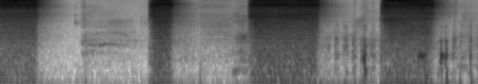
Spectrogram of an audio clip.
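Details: Three bursts of hissing aerosol pain-relief (cooling) spray with quiet gaps, used as first aid for minor foot or ankle injury.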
